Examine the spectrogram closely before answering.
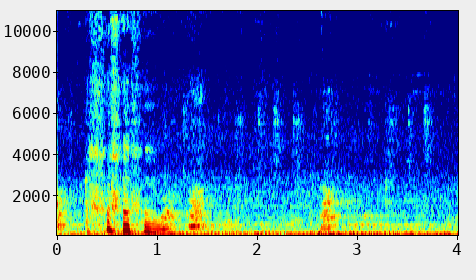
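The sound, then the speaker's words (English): Dogs playing outside, giving a few quick yips and whining calls early on, then fading into a low, murmuring background. The animal sounds are brief and fairly faint. “some dogs playing outside”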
